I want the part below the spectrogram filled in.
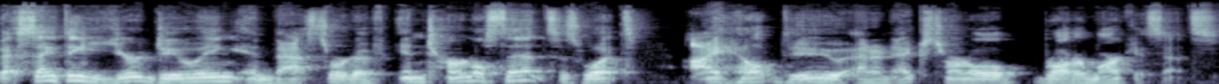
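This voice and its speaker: Speaking at a moderate pace with hardly any pauses, a man with a strong Southern US accent uses a medium pitch and ordinary pitch variation. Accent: thick Southern US. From US South, small town. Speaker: HR industry analyst and author. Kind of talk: podcast interview.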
